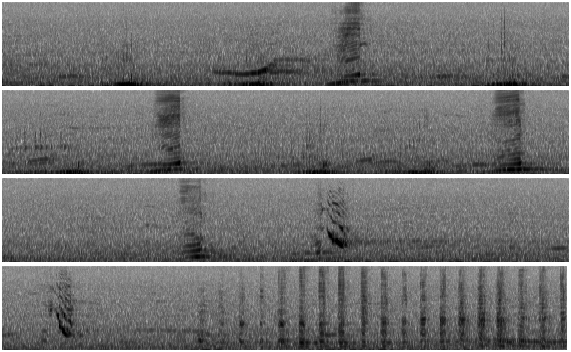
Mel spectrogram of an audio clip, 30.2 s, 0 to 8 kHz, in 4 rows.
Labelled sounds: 3.5	4.9	humpback whale, 0.80 to 3.7 kHz
7.7	8.0	humpback whale, 0.86 to 0.99 kHz
9.6	10.0	humpback whale, 2.5 to 6.0 kHz
14.1	14.6	humpback whale, 1.1 to 6.1 kHz
17.5	17.8	humpback whale, 3.7 to 7.0 kHz
19.4	19.8	humpback whale, 0.80 to 3.5 kHz
23.2	23.7	humpback whale, 0.80 to 2.0 kHz

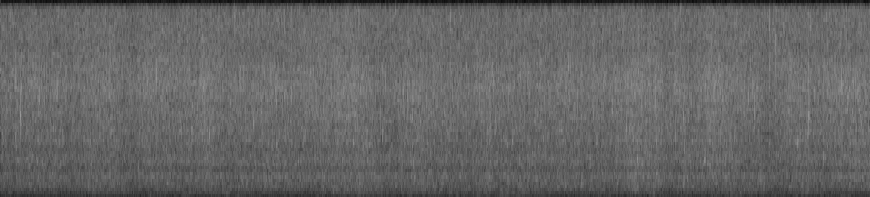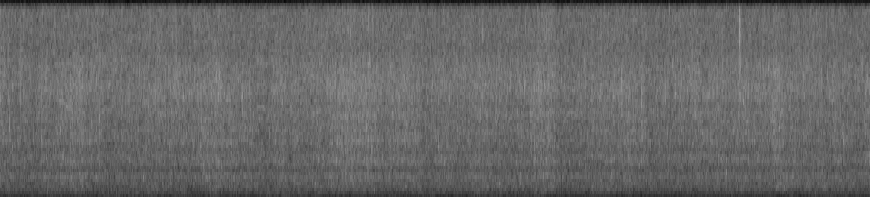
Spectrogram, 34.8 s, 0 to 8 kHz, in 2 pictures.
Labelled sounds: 18.6	18.8	Pacific white-sided dolphin, 3.6 to 4.0 kHz

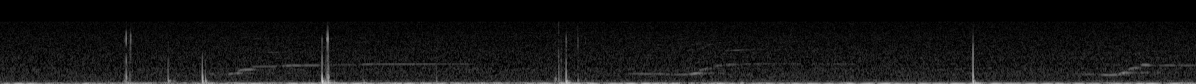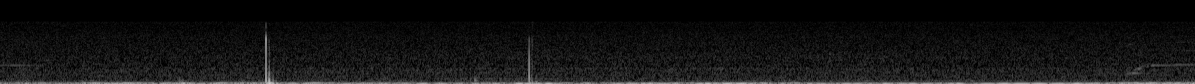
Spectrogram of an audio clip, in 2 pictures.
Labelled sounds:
2.5	3.2	humpback whale, 0.80 to 0.96 kHz
3.6	4.2	humpback whale, 0.93 to 1.0 kHz
7.1	7.6	humpback whale, 0.80 to 2.0 kHz
11.3	11.6	humpback whale, 0.80 to 0.99 kHz
23.3	23.9	humpback whale, 0.80 to 0.96 kHz

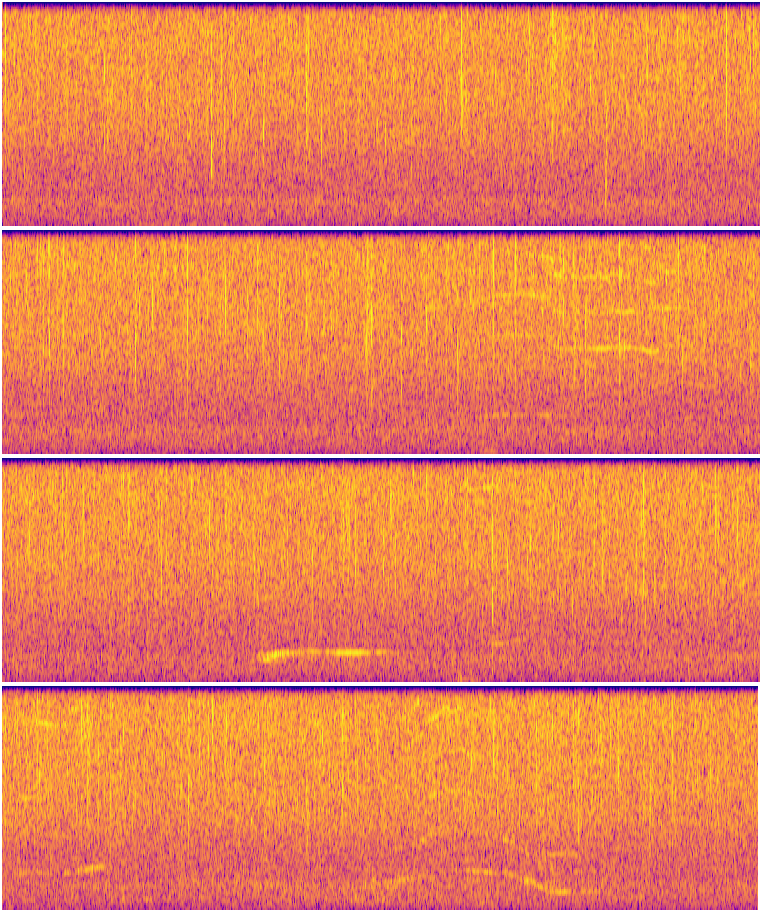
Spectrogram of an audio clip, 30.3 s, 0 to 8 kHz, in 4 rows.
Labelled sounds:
13.3	13.8	humpback whale, 3.7 to 6.3 kHz
14.1	14.4	humpback whale, 5.1 to 5.2 kHz
17.7	18.8	humpback whale, 0.78 to 1.2 kHz
23.0	23.8	humpback whale, 1.3 to 6.8 kHz
26.6	28.5	humpback whale, 0.78 to 7.2 kHz

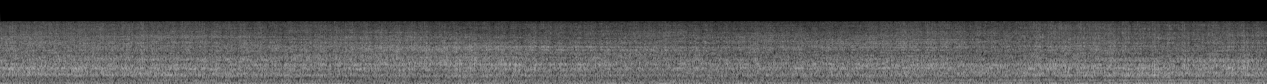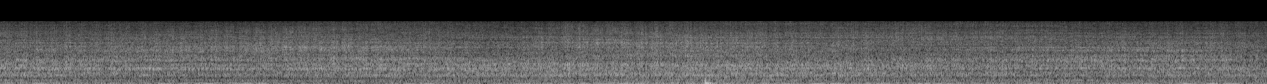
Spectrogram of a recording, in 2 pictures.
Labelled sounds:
21.8	22.1	vessel noise, 3.1 to 3.3 kHz

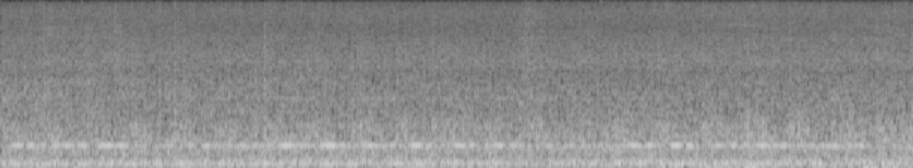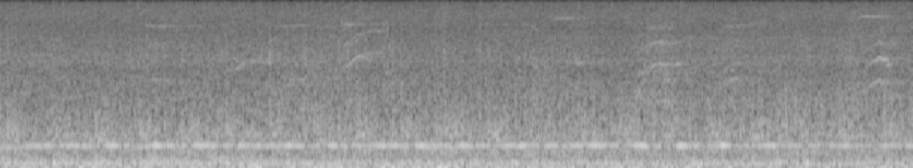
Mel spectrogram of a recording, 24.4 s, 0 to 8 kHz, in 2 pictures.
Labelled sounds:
16.6	17.4	killer whale, southern resident, 2.2 to 5.5 kHz
20.5	21.3	killer whale, southern resident, 0.95 to 5.2 kHz

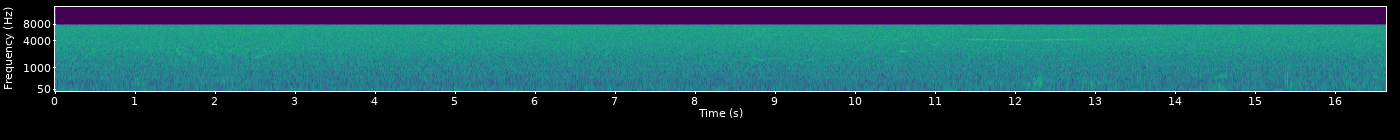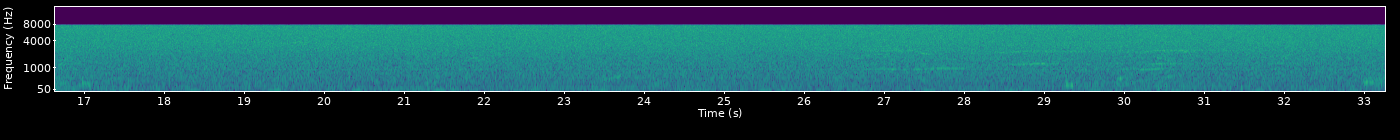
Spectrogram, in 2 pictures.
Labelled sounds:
12.3	12.9	killer whale, southern resident, 3.9 to 4.3 kHz

